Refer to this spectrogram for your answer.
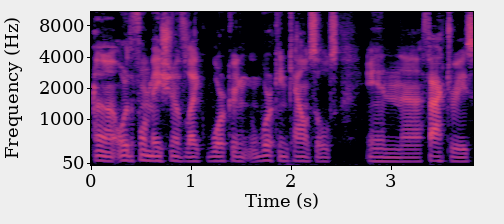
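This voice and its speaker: A man is speaking at a fairly quick pace. His pitch sits fairly low. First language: Arabic. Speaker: political commentator being interviewed. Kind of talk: Q&A interview answer. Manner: halting, many fillers.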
